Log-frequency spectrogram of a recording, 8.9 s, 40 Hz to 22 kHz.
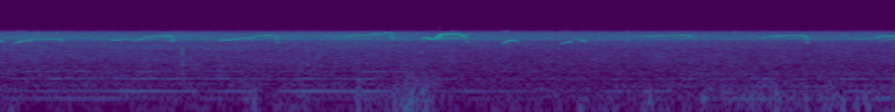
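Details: At a northeast Florida bald eagle nest on a February 2018 morning, the mother feeds her young eaglet a fish. Repeated high, thin whistled chirps, several slurred upward or downward, come every second or so over steady background hiss.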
